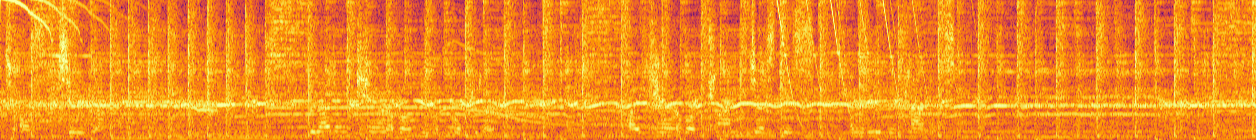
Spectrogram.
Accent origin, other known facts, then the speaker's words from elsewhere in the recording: Sweden; I'm 50 years old and I'm from Sweden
